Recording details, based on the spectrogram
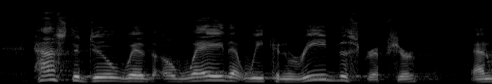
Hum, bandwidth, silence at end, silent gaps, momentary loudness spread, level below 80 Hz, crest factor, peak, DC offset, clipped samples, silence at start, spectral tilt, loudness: none; 16.5 kHz; 0 s; none; 11 LU; under -90 dBFS; 16 dB; -22 dBFS; under 0.1%; under 0.1%; 0.35 s; -4.5 dB/octave; -38 LUFS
